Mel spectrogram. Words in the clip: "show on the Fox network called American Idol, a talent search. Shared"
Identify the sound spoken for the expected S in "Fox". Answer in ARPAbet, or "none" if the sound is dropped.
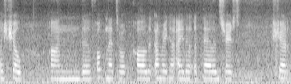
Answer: none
